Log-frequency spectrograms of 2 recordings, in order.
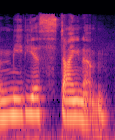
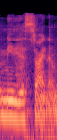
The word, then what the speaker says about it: mediastinum: And then this guy right here is called the mediastinum.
